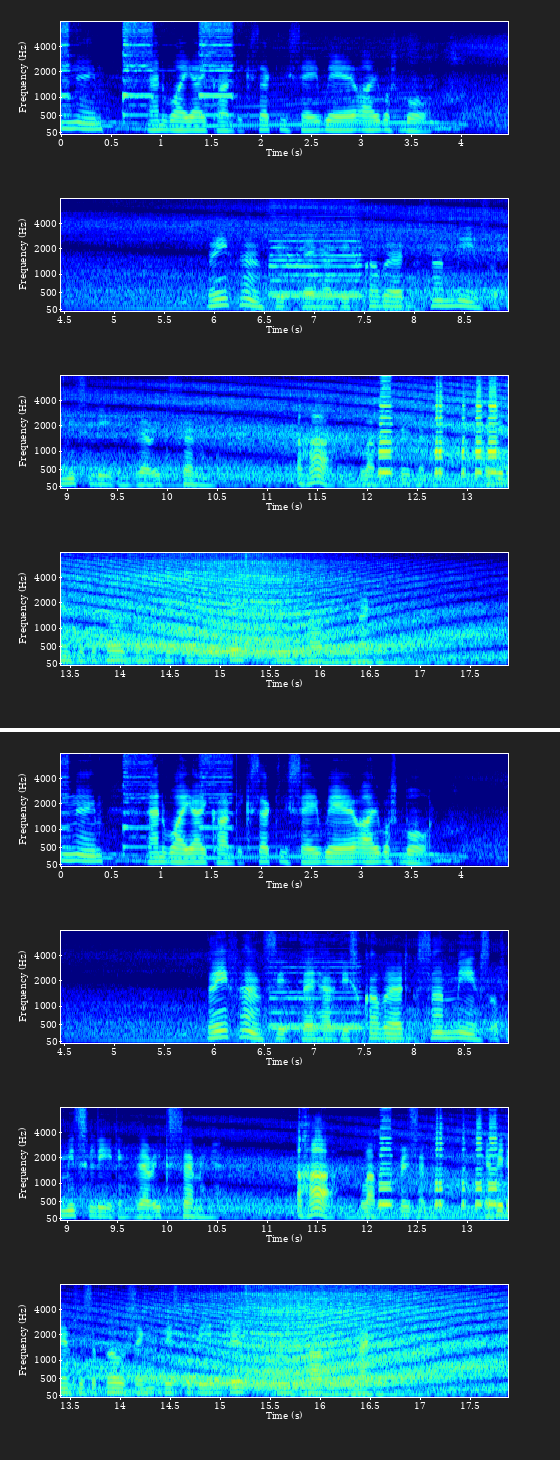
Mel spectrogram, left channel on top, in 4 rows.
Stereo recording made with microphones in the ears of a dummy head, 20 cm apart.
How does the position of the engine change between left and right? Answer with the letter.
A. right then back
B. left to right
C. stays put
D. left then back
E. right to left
B.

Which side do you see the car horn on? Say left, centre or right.
left.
